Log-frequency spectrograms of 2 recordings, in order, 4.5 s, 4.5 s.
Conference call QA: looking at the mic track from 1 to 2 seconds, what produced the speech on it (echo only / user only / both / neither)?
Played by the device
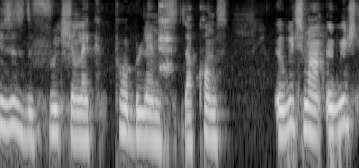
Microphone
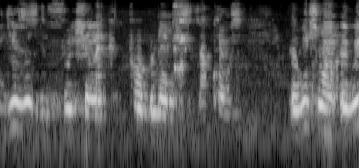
echo only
